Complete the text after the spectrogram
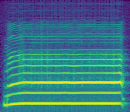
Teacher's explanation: Dal itu awalnya domah barisnya, karena berhenti karena wakaf maka dia jadi sukun. Cara bacanya pantul dan dipantulannya besar. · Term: qalqalah kubro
